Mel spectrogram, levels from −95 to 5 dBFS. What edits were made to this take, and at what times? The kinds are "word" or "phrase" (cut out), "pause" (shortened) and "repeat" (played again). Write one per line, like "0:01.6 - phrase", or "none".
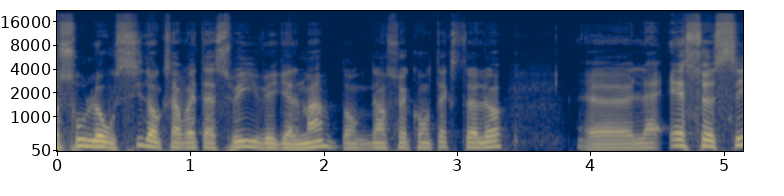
none

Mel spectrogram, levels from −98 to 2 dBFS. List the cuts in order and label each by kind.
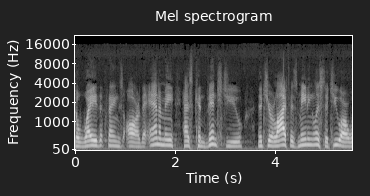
none

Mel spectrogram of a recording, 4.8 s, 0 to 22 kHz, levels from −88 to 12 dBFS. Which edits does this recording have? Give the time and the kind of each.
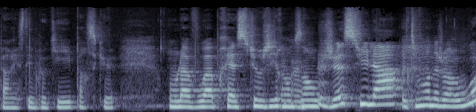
0:02.8 - phrase
0:03.2 - word

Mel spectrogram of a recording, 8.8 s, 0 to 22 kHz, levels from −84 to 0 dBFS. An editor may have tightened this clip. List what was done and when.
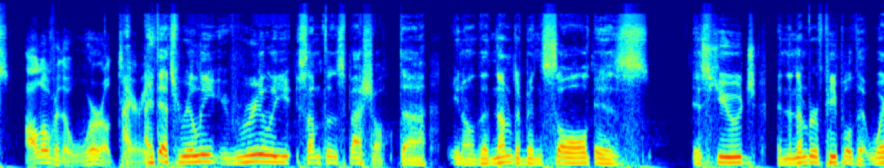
0:01.6 - word
0:04.0 - word
0:04.4 - pause
0:05.1 - phrase
0:05.9 - word
0:07.7 - pause

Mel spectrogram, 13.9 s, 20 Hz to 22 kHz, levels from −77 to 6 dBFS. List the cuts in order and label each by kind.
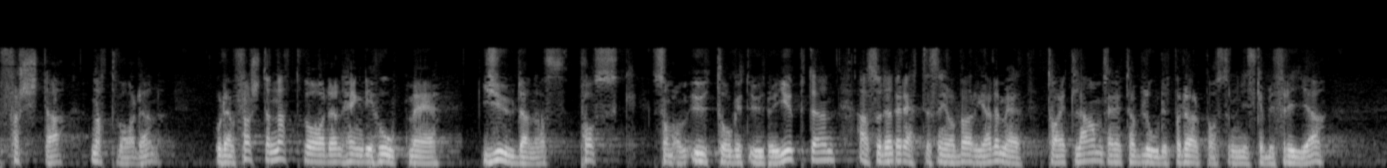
0:01.7 - pause
0:04.6 - pause
0:06.7 - word
0:07.7 - word
0:08.9 - word
0:11.1 - word

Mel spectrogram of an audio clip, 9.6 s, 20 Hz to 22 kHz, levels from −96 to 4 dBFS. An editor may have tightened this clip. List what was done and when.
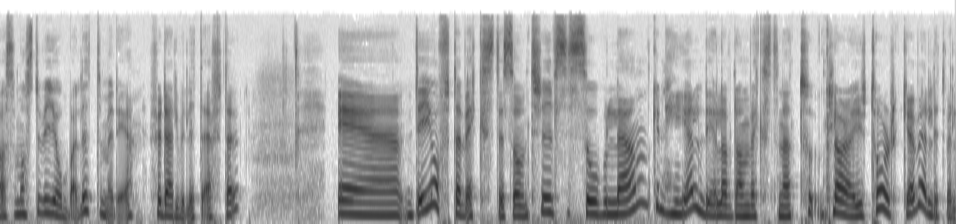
0:01.4 - pause
0:01.7 - word
0:06.5 - word

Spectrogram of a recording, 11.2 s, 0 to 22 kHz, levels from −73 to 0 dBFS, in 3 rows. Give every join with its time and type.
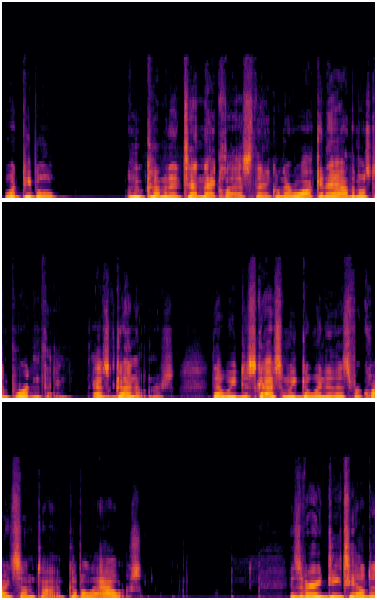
none

